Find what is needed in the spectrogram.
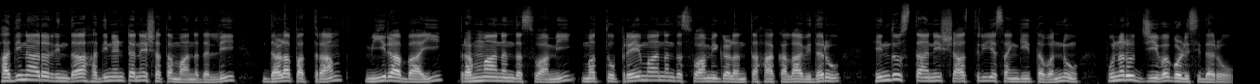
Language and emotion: Kannada, neutral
